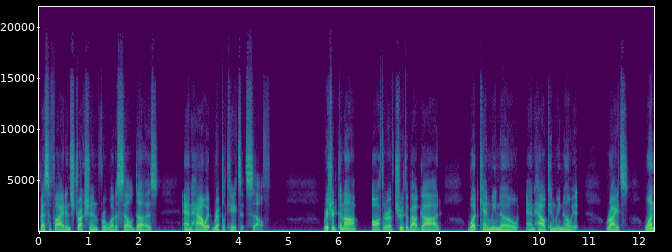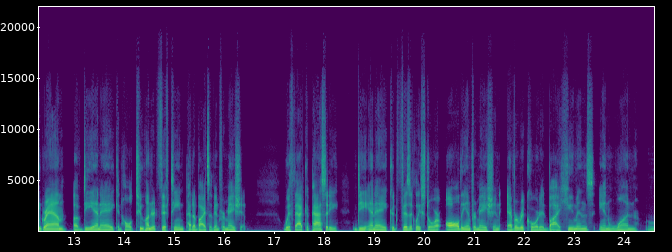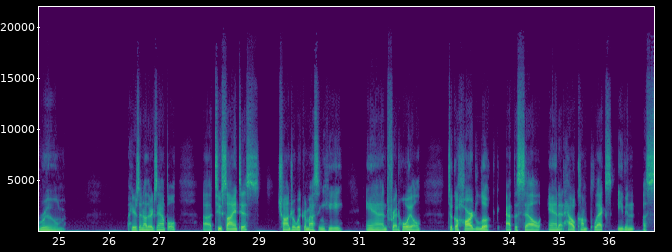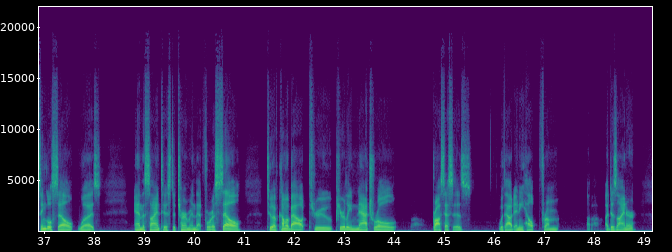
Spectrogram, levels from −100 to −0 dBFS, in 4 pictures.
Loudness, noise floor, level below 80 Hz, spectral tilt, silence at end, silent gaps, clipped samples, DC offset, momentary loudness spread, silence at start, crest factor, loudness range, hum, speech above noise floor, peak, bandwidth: -28 LUFS; -61 dBFS; -52 dBFS; -5.5 dB/octave; 0.35 s; none; under 0.1%; under 0.1%; 10 LU; 0 s; 20 dB; 4 LU; none; 34 dB; -8 dBFS; 14.5 kHz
